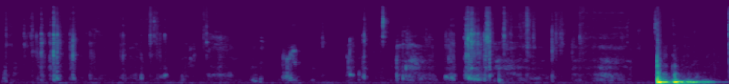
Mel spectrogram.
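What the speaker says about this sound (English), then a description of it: "You're watching me chew." Close, quiet chewing comes as soft scattered crunches and mouth clicks in uneven bursts, then a brief low voice rises at the end.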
